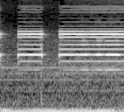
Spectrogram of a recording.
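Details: Desktop PC that stopped working after sitting disconnected: at power-on, long high-pitched motherboard beeps repeat over a low fan hum while the monitor gets no signal; cause suspected, not confirmed.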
